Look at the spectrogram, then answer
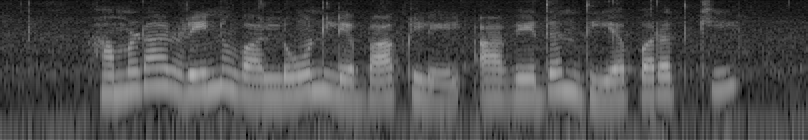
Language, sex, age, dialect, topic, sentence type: Maithili, female, 25-30, Southern/Standard, banking, question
